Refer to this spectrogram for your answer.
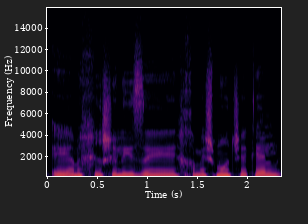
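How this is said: The pitch rises at the end like a question. The speaker seems to be asking for approval. The speaker calls it wrong. "עולה כמו שאלה"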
